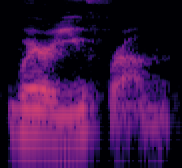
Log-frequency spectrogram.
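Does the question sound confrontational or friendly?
confrontational. The question sounds sharp and accusing. The asker is challenging the listener. "Is different from"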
